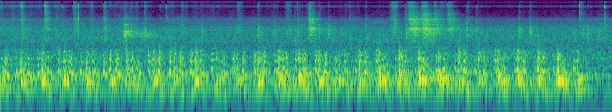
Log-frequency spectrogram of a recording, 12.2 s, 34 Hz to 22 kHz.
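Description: Rapid, regular whooshing pulses of a fetal heartbeat on ultrasound Doppler, about 146 a minute; a normal fetal heart rate.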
